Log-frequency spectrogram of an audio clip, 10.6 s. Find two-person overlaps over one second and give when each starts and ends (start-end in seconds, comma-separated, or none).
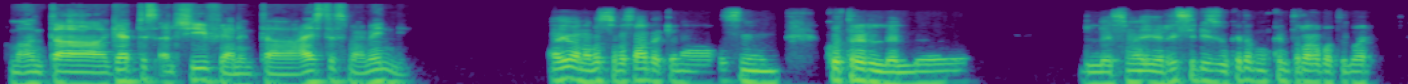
none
